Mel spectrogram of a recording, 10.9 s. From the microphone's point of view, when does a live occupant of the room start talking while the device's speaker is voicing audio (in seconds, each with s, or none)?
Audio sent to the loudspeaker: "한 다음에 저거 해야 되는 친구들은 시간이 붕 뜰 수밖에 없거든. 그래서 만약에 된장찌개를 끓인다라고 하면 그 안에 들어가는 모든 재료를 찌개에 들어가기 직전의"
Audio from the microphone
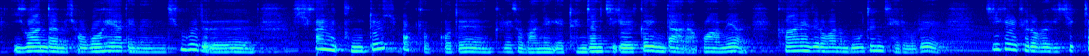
none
